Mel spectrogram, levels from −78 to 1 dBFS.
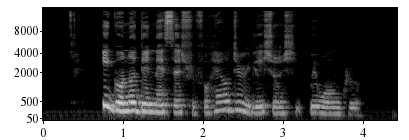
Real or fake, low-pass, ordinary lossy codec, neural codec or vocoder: fake; 14.4 kHz; none; vocoder, 48 kHz, 128 mel bands, Vocos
